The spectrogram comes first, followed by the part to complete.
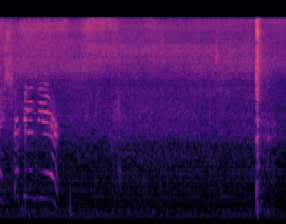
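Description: A shaken water bottle bursting with one sharp bang near the end.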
